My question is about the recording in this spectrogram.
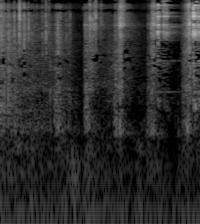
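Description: Sodium hydroxide pellets rattling out of a plastic bottle and clicking onto a glass watch glass, in a few short bursts, the loudest near the end.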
